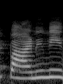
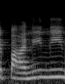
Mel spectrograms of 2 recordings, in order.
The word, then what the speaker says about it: पाणिनि: ये पाणिनि नहीं है ना, ये पाणिनि नहीं है, ये है पाणिनि। ठीक है, पाणिनि भी कह सकते हो या फिर पाणिनि भी कह सकते हो, अलग अलग तरीके से नाम जो है वो प्रोनाउंस किया जाता है, बस पाणिनि नहीं बोला जाता, पाणिनि या पाणिनि।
